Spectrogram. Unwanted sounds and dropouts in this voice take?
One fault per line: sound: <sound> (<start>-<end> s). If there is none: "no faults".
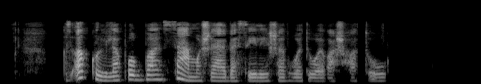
no faults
